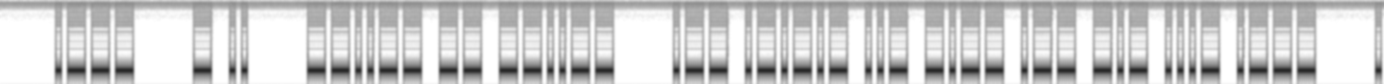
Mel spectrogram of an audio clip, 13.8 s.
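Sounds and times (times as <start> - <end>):
Koch Morse code beeps: 0.6 - 1.4, 2.0 - 2.5, 3.1 - 6.2, 6.8 - 13.2.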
